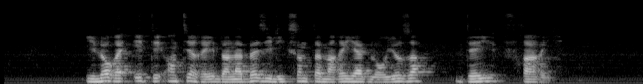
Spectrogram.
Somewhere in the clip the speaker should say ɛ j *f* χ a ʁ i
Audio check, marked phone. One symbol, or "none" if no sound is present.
f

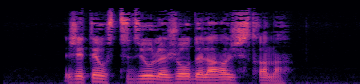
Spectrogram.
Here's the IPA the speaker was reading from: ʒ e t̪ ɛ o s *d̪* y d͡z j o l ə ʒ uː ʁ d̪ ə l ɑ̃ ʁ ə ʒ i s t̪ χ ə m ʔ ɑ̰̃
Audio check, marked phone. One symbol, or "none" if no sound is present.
t̪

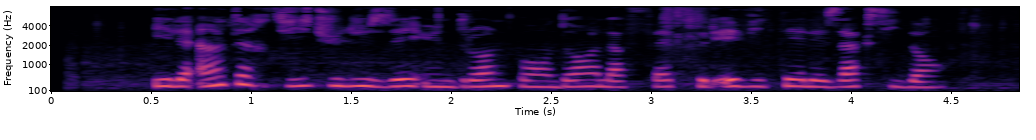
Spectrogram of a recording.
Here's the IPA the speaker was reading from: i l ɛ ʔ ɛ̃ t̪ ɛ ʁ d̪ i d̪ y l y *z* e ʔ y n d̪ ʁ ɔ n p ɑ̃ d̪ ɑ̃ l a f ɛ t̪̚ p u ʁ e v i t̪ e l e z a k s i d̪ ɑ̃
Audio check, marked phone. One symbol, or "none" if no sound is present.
z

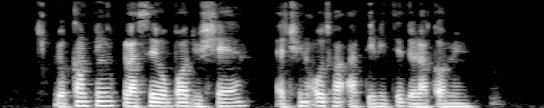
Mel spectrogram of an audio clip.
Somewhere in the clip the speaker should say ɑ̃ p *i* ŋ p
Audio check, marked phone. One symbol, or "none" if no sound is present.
ĩ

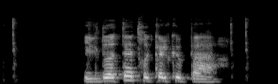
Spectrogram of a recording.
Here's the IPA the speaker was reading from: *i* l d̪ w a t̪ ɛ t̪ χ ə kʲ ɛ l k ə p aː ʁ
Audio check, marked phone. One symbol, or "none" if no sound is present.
i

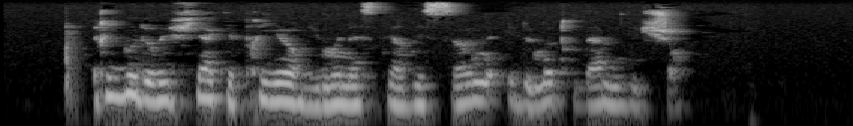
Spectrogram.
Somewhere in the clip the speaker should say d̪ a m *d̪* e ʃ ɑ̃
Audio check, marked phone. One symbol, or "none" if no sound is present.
d̪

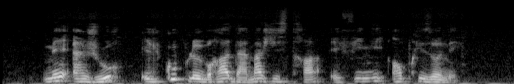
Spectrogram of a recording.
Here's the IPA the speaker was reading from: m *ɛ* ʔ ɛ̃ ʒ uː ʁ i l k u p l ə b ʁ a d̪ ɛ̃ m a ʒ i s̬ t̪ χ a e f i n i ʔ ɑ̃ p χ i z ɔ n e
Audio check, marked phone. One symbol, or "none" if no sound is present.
ɛ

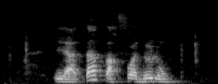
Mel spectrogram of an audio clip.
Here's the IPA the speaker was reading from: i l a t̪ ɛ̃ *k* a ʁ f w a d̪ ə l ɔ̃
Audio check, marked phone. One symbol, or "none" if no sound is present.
p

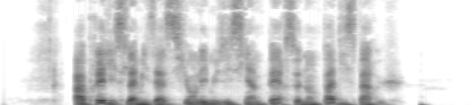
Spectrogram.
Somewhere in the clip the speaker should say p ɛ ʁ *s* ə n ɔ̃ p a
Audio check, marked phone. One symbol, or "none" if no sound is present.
s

